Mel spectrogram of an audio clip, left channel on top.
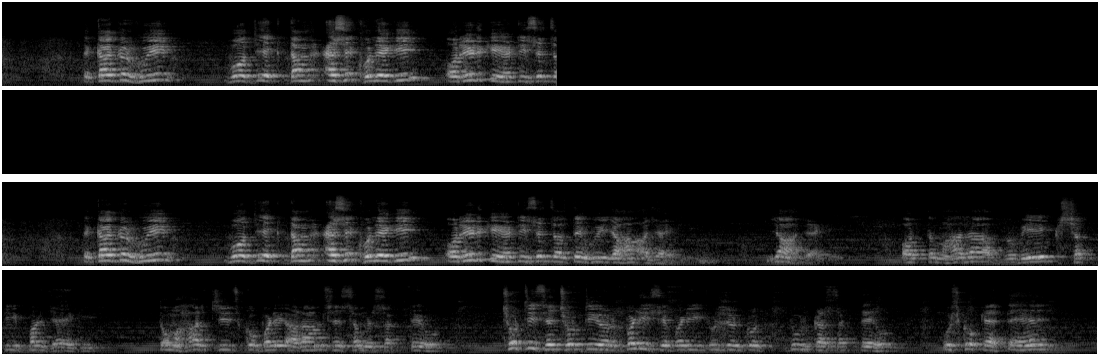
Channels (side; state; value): left; drops out; at 5.6 s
